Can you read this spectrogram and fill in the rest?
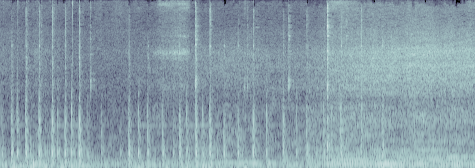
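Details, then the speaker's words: VW Fox, raised rear wheel rocked by hand: sharp irregular clunks from hub play, heard as resonance inside the car; caused by a loose brake drum retaining nut, fixed by light tightening. "Esse barulho aqui se dá por causa de um parafuso que afrouxou aqui, que segura o tambor, né, do freio."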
